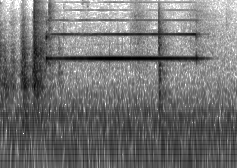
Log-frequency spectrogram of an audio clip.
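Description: Treadmill control panel giving one long, steady high-pitched beep of about a second and a half as the machine is started up. A few short clicks come just before it.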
